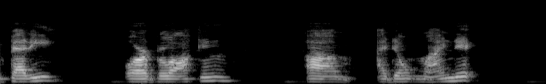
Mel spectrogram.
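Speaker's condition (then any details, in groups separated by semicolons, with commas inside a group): Cerebral palsy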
